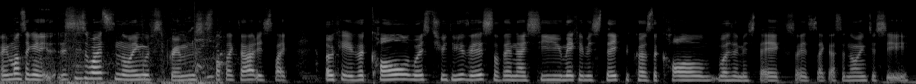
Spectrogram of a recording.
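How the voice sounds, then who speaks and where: A woman talks very fast, with hardly any pauses. Her medium-pitched voice keeps a fairly even intonation. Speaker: Overwatch coach. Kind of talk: gameplay vod review commentary. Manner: casual.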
